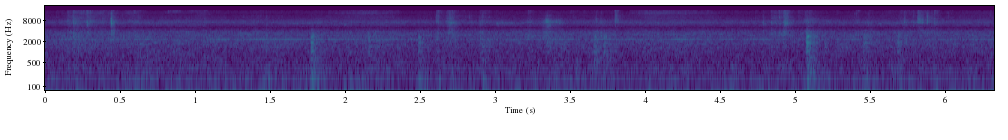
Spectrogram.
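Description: Dried fish grilling in a wire grill basket over a charcoal fire: a low steady hiss, with two sharp clicks about two seconds in and again about five seconds in.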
